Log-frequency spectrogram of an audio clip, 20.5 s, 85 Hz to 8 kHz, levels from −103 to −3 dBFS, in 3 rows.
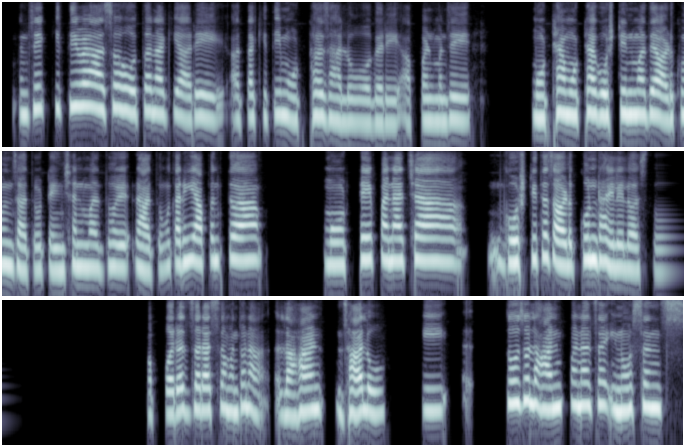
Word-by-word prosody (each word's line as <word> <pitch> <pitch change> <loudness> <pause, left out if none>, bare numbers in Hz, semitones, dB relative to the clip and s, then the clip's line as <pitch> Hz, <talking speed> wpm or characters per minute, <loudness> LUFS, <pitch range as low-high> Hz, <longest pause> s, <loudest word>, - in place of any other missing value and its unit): म्हणजे 240 +4 -3
किती 290 +2 -2
वेळा 305 -1 +3
असं 280 +1 0
होतं 260 -1 0
ना, 245 -1 0
की 235 +2 -9
अरे 215 -1 -3
आता 210 +2 -6
किती 230 +2 -6
मोठं 225 +1 -3
झालो 195 -3 -4
वगैरे, 180 0 -6
आपण 195 +2 -8
म्हणजे 195 +1 -3 0.7
मोठ्या-मोठ्या 235 +3 +1
गोष्टींमध्ये 235 +1 +2
अडकून 220 +2 0
जातो 195 -1 -3
टेन्शनमध्ये 210 +1 -2
राहतो, 195 +1 -2
कारण 235 +1 +2
की 265 - +2
आपण 250 +1 +1
त्या 265 -1 +4 0.7
मोठेपणाच्या 260 +3 +1 0.8
गोष्टीतच 270 +4 +2
अडकून 235 +4 +5
राहिलेलो 210 -5 +1
असतो. 180 -1 -9 1.4
मग 220 - -8
परत 235 +2 +2
जरा 255 -1 +4
असं 265 +2 -1
म्हणतो 250 +2 0
ना, 250 -5 -1 0.2
लहान 245 +4 +3 0.2
झालो 235 +1 +3
की 250 +2 -8 0.2
अ, - - -20 0.4
तो 315 0 +5
जो 340 +1 +4
लहानपणाचा 295 +1 +3
इनोसन्स 265 +1 +2
235 Hz, 130 wpm, -20 LUFS, 210-260 Hz, 1.4 s, अडकून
